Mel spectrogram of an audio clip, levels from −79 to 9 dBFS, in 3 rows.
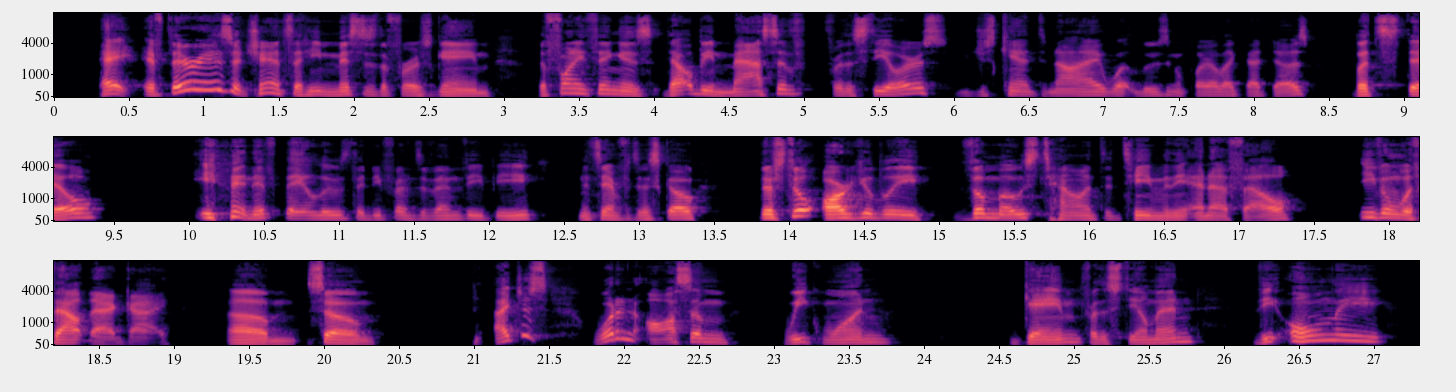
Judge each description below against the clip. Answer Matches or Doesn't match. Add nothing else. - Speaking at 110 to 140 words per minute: Doesn't match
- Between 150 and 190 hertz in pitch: Doesn't match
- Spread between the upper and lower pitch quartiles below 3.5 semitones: Doesn't match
